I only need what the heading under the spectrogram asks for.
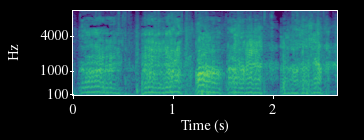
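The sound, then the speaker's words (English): A robotic dog, Chomps (Canine Home Protection System), growls in a series of about five loud, rumbling bursts separated by brief gaps, with no talking. “It's a robotic dog.”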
